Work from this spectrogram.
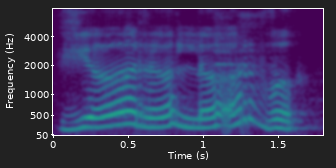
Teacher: अंतस्थ व्यंजन इन वर्णों का उच्चारण करते समय जीभ मुख के किसी भी भाग को पूरी तरह स्पर्श नहीं करती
